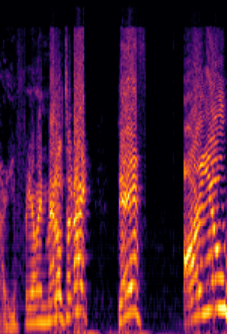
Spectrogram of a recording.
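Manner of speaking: very high, loud screaming, overmodulated into mic. Asking another speaker if he is feeling metal tonight: screaming into the mic. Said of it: "I was screaming into the mic".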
